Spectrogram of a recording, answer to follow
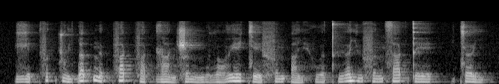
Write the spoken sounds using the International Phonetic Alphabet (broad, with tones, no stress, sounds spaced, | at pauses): ɣ e˨˩ t̚ f ə˦˥ k̚ ʂ u˨˩ j ɗ a˦˥ t̚ n ə˨˩ k̚ f a˦˥ k̚ f a˨˩ k̚ ɣ a˨˩ ŋ ʂ ə˨˩ m ŋ u˨˩ l ɔ˨˩˦ ɣ e˧ c e˨˩˨ f ə˧ m ʔ a˨˩ j h u˨˩ ə̯ t̪ʰ ɨ˧˥ ə̯ j ɨ˧ f ə˧˥ ŋ s a˦˥ k̚ t̪ e˧ | c ə˨˩ j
